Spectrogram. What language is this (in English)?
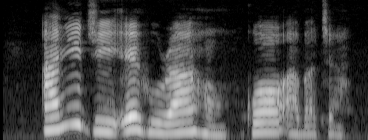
Igbo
